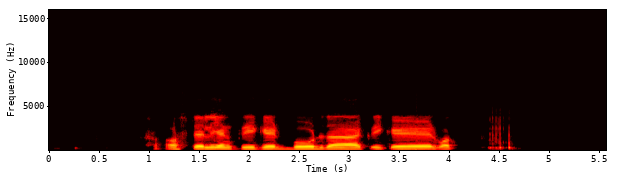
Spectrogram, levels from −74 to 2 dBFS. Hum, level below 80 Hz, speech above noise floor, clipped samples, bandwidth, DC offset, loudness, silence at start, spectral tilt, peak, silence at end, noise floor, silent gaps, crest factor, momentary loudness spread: none; -68 dBFS; over 68 dB; under 0.1%; 4.3 kHz; under 0.1%; -22 LUFS; 1.05 s; -9 dB/octave; -8 dBFS; 1.55 s; under -90 dBFS; none; 16 dB; 11 LU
